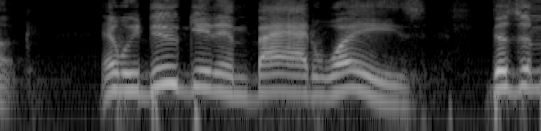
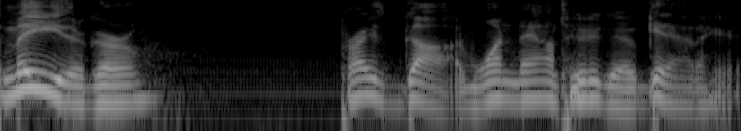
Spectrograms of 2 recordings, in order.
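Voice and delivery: joking retort; 6 semitones lower, 4 dB quieter than usual. Pretend.

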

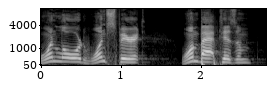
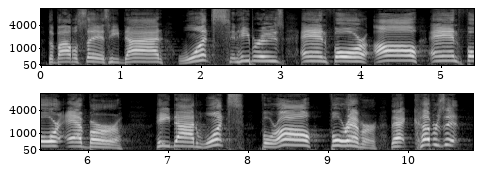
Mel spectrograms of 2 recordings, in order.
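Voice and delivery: loud, higher, slow on for all and forever; preaching at full force; 7 semitones higher, 8 dB louder, much slower than usual. Acted. Pastor preaching Christ died for all, loud and drawn out. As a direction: drive the point home.

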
